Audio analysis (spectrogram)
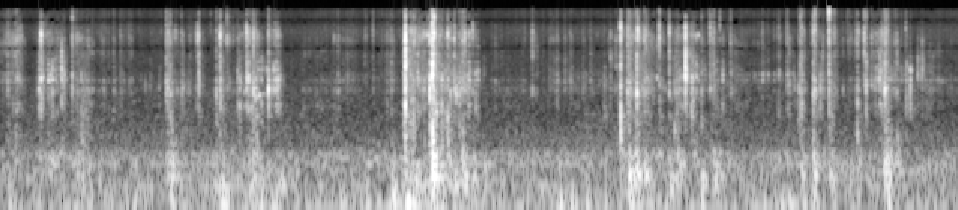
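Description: A hand-held oval green bar of dry solid soap has crumbly slices shaved off with a utility blade. Crisp, bright scraping crunches come in short, uneven bursts with quiet gaps between strokes, each crackle dying away almost instantly.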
